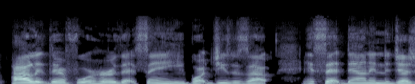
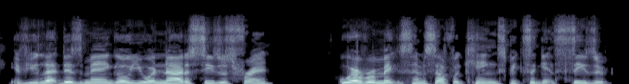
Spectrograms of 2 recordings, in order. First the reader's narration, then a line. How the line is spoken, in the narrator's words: the Jews cried out, saying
